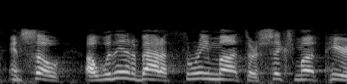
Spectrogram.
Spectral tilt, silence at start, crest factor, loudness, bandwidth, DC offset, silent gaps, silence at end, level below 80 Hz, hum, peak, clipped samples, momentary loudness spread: -4.5 dB/octave; 0.1 s; 18 dB; -20 LUFS; 5.4 kHz; under 0.1%; none; 0 s; -64 dBFS; none; -2 dBFS; under 0.1%; 7 LU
